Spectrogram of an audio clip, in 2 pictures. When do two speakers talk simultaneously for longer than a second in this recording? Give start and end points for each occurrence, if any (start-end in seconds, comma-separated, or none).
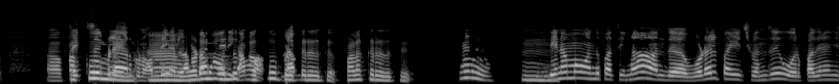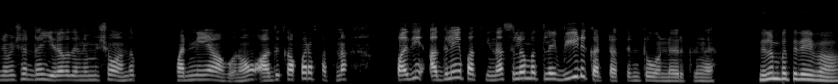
0.7-2.6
